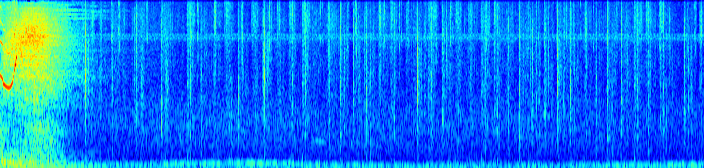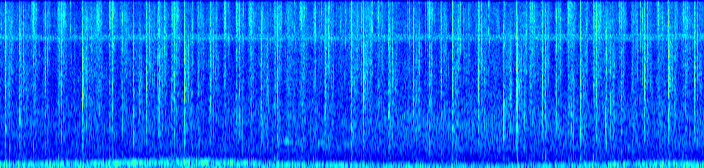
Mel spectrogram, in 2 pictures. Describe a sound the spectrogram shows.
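Hooves clop steadily on hard ground.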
